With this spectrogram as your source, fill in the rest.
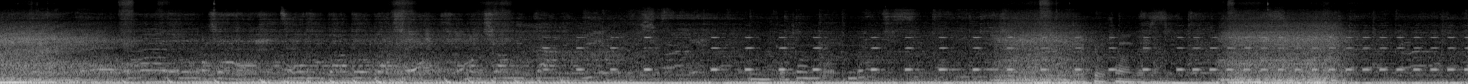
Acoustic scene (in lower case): car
